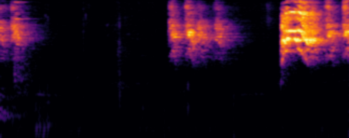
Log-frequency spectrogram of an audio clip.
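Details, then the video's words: Pet talking parrot indoors, called a mummy-saying parrot; harsh, noisy, high squawks in three bursts, the loudest and longest at the end, with no tonal notes. "Talking Like a Human - Mummy Bolne Wala Tota - Talking Parrot"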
